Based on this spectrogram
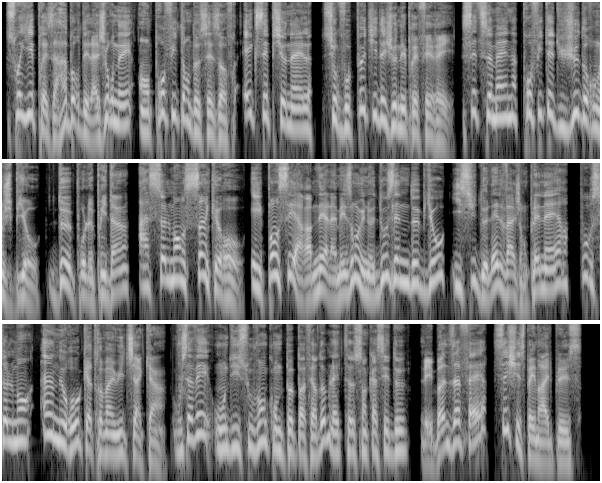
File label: Casual Decontrate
